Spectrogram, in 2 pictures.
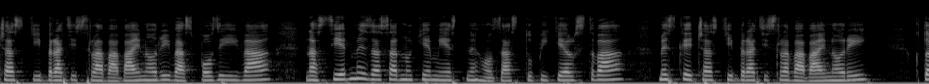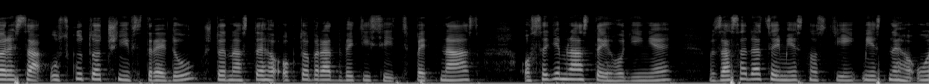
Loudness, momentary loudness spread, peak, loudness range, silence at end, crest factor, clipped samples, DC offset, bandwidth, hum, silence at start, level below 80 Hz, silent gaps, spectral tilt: -32 LUFS; 8 LU; -10 dBFS; 2 LU; 0 s; 20 dB; under 0.1%; 2%; 11 kHz; none; 0 s; -42 dBFS; none; -4.5 dB/octave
